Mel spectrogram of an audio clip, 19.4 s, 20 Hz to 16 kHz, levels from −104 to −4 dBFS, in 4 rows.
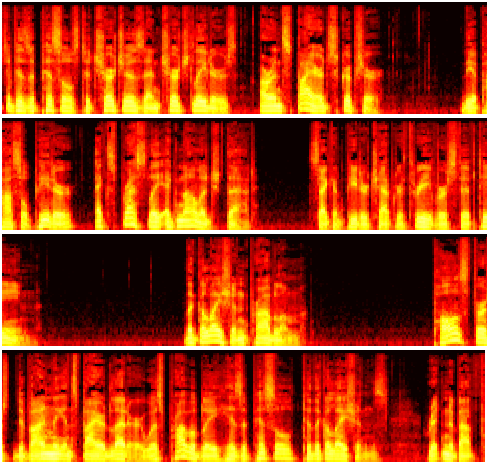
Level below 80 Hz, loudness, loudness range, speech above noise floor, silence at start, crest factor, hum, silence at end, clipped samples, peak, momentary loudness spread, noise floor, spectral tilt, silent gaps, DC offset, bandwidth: -44 dBFS; -24 LUFS; 4 LU; 53 dB; 0.05 s; 18 dB; none; 0 s; under 0.1%; -6 dBFS; 8 LU; -77 dBFS; -6.5 dB/octave; none; under 0.1%; 14 kHz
